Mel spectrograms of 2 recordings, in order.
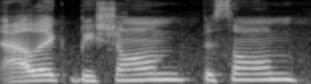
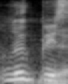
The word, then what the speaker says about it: Luc Besson: Alec Bisson? I can't ever say his name right. Has never captured the magic in the bottle since this film. Luc Besson. Yeah. Sorry. Okay. Go ahead. Sorry, Luc Besson.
